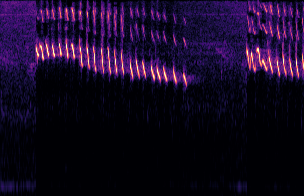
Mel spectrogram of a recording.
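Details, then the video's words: White-rumped shama song used as a lure to prompt other birds to sing: rapid trains of high pulsed notes, descending gradually over about a second and a half, then a pause and another fast pulsed burst. "Murai Batu Gacor | AMPUH buat PANCINGAN Murai Batu Agar Bunyi"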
